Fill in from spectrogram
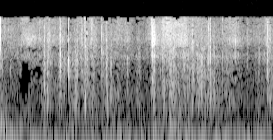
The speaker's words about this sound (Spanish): En la cocina de la casa de los Schrader, Hank tiene los codos apoyados en la mesa y las manos en la cabeza. Luego revisa unos papeles.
